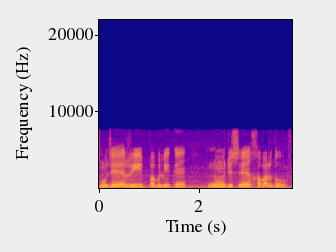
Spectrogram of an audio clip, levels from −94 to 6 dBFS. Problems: constant background noise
